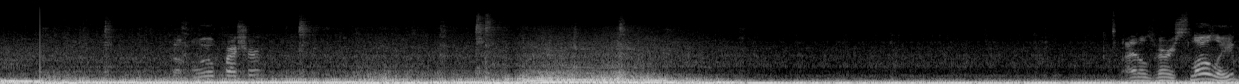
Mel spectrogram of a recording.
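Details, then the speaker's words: 1972 Ferrari 365GTC/4 V12 just revived after a carburetor fault, ice cold, no choke, stale fuel: very slow, lumpy idle with sharp pops and spits over a deep rumble while warming up. "that's okay it's ice cold no choke let things warm up a little bit it's going to pop and spit like that for a little bit"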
